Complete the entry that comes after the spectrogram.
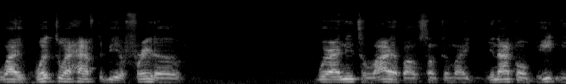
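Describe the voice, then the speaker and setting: A man speaks at medium pitch and a fairly quick pace. His loudness swings widely, and long, frequent pauses break up his speech. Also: fairly even intonation. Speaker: podcast co-host. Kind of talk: casual chat. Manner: halting.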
